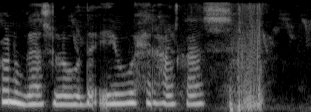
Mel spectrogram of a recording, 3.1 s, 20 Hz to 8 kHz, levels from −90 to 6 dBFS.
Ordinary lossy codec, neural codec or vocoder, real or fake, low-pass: none; vocoder, 22.05 kHz, 80 mel bands, Vocos; fake; 7.2 kHz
